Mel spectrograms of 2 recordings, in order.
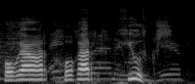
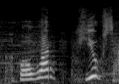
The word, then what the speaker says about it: Howard Hughes: Su descubridor en el mundo del cine, Howard Hughes. Qué mal me ha salido a mí este nombre, por Dios. Howard Hughes, ahora lo he dicho bien.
